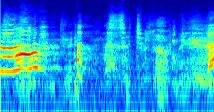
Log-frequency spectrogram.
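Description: A woman's short, high-pitched, wavering cry of terror, about half a second long, followed by quieter breathy, broken sounds of struggle.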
